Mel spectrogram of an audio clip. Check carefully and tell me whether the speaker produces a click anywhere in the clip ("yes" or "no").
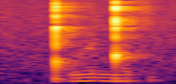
yes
